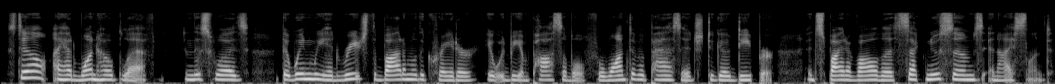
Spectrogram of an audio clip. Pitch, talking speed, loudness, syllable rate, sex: 210 Hz, 220 wpm, -19 LUFS, 5.7 syllables/s, female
